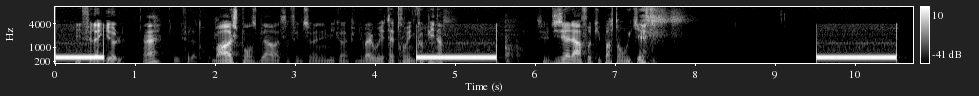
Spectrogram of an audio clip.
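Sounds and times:
telephone busy signal tone: 0.0s - 0.6s, 4.5s - 5.6s, 9.5s - 10.6s
speech: 0.3s - 7.7s.

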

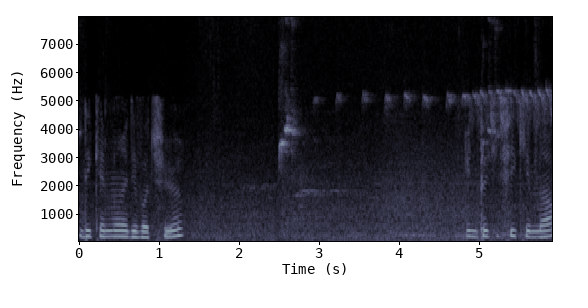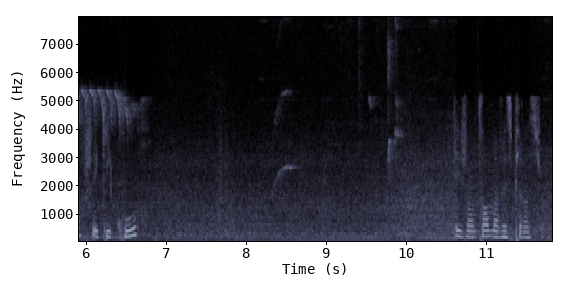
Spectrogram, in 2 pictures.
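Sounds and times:
speech: 0.0s - 1.4s, 4.8s - 6.8s, 10.6s - 11.8s
birds chirping outdoors: 3.7s - 11.8s.

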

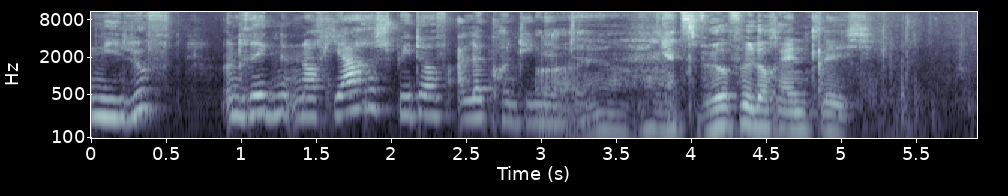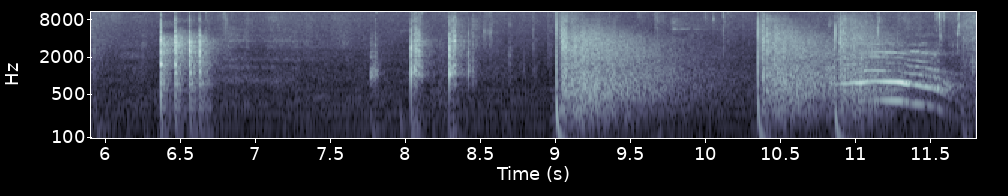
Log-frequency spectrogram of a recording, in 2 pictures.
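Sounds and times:
speech: 0.0s - 5.5s
gunshots outside: 9.0s - 11.8s.

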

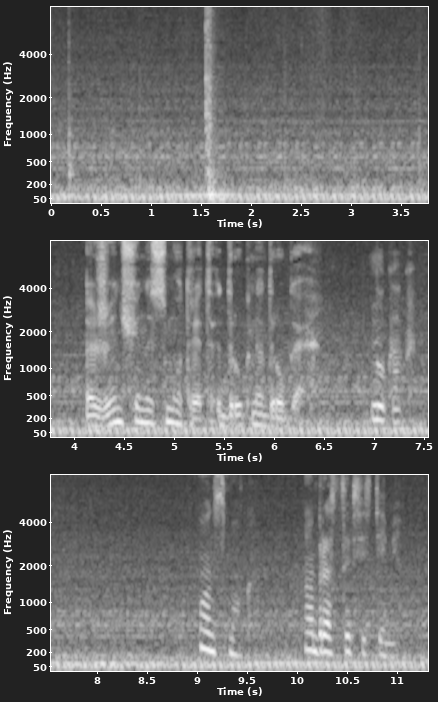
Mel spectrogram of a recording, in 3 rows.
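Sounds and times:
black SUV engine rumbling as it pulls up and idles: 0.0s - 11.3s
speech: 4.1s - 7.5s, 9.0s - 11.1s.

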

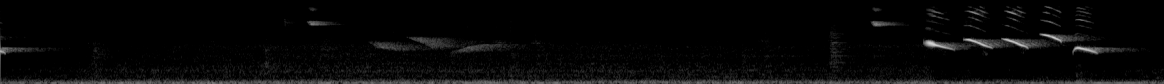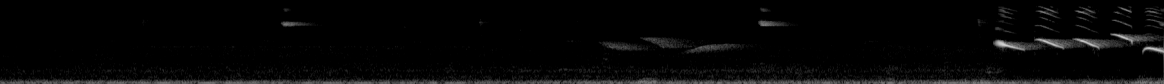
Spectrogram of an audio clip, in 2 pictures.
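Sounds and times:
Green-winged saltator whistling song: 0.0s - 0.5s, 8.7s - 11.4s, 14.4s - 14.8s, 17.6s - 19.6s, 21.4s - 23.2s.

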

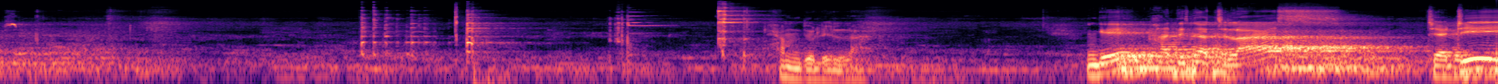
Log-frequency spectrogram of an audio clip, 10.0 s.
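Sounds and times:
glass clinking: 2.4s - 5.4s
speech: 5.2s - 6.0s, 7.3s - 9.0s, 9.6s - 9.9s.

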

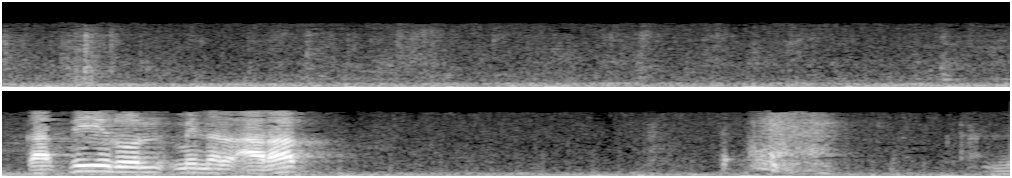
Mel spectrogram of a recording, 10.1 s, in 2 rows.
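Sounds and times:
low hum: 0.0s - 10.0s
speech: 5.2s - 6.7s
sneeze: 8.7s - 9.4s.

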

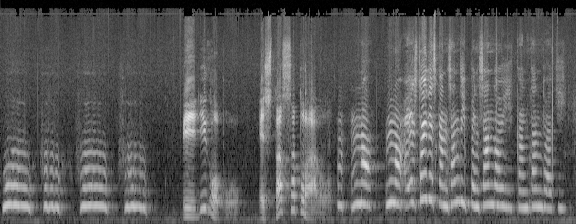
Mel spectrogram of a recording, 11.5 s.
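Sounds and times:
owl hooting: 0.0s - 3.1s, 6.6s - 8.2s
speech: 3.6s - 7.0s, 8.0s - 11.4s.

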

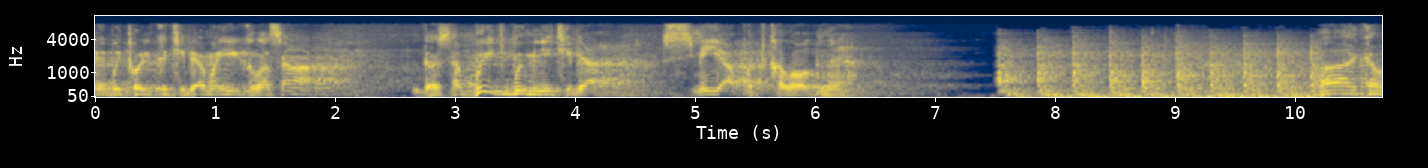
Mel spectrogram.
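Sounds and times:
speech: 0.0s - 6.5s, 10.2s - 10.7s
knocking on a door: 7.5s - 10.6s.

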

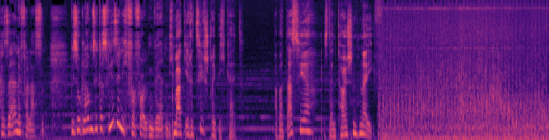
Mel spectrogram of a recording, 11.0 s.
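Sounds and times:
speech: 0.0s - 4.9s, 5.5s - 7.8s
helicopter flying overhead: 7.5s - 10.9s.

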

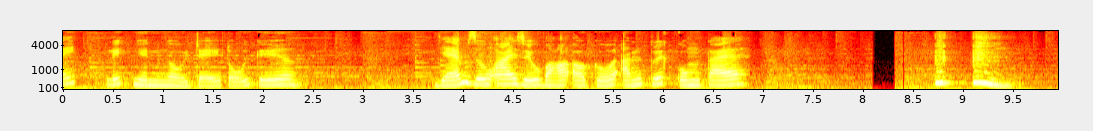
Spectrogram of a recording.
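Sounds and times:
speech: 0.0s - 2.5s, 3.7s - 6.9s
light dry cough: 8.8s - 9.6s.

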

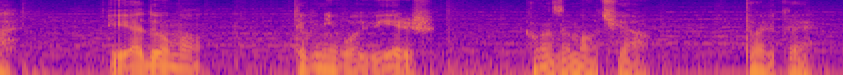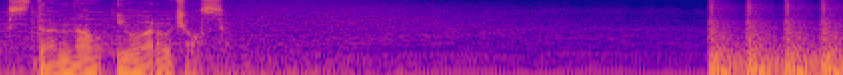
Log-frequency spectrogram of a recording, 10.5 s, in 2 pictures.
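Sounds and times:
speech: 0.7s - 6.8s
loud insistent knocking on a door: 9.7s - 10.5s.

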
